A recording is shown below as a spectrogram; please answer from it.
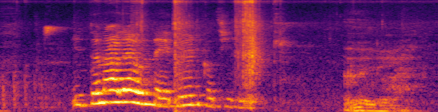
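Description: A person's voice in a drawn-out, wavering call about a second in. Short rustling, crackling handling noises follow as hands pull apart sticky jackfruit flesh.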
